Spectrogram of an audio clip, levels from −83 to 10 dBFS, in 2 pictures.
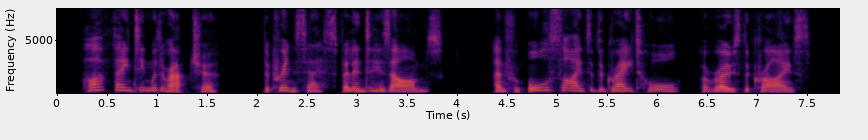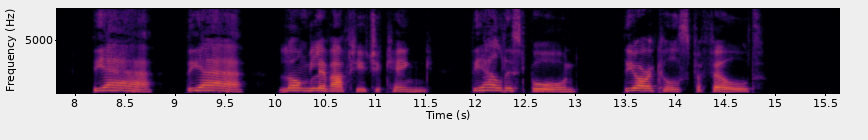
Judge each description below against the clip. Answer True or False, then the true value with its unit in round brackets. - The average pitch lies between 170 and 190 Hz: False (200 Hz)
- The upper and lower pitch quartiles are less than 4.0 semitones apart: False (4.8 semitones)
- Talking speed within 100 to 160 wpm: True (140 wpm)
